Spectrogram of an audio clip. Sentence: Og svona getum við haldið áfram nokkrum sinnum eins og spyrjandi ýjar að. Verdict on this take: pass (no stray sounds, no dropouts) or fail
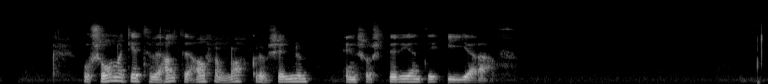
pass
